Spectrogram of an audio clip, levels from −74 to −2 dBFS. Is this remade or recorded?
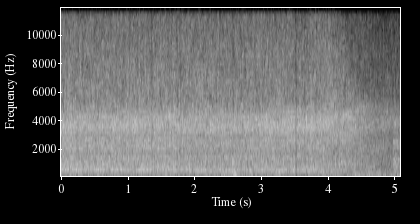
recorded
